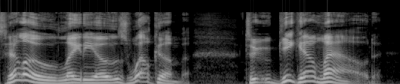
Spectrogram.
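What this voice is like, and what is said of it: Put-on radio announcer voice. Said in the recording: “I'm going to start using this Ladio voice ... I don't know if that's much of a radio voice either”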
